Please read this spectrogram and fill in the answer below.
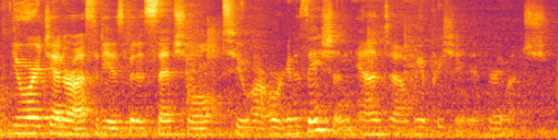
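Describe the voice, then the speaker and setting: A woman talks at a fairly quick pace with hardly any pauses, her pitch fairly low and her loudness swinging widely. Noticeable background noise and audible room echo fill the recording. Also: ordinary pitch variation. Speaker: board member. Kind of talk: formal report speech. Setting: church meeting with audience. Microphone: too far from mic at first.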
